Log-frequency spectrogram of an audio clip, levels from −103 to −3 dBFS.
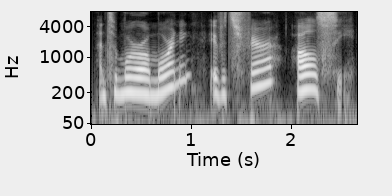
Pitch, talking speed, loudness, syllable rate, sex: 230 Hz, 205 wpm, -17 LUFS, 4.9 syllables/s, female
